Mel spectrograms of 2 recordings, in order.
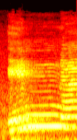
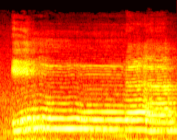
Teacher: Jadi kalau kita baca inna, tak cukup dengung. Ada dengung tapi tak cukup.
